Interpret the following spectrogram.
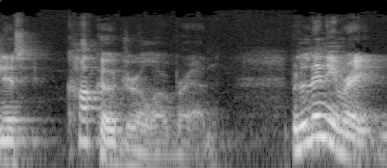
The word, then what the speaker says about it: coccodrillo: I'm making the bread sometimes I call this Krakow trillo bread the correct pronunciation is kako trillo bread but at any rate this bread is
